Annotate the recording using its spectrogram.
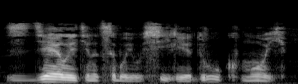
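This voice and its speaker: A man voicing a grave, composed male doctor who speaks in a measured, low, sometimes hushed way. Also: breathy edge, no echo. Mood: urgent. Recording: dull dry lo-fi recording.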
